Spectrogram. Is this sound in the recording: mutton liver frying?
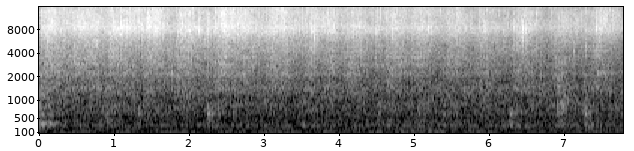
yes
